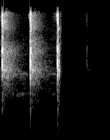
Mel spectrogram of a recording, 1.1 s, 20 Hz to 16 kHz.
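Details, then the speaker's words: Three quick finger snaps imitate the rapid, galloping rhythm of a fetal heartbeat (110–160 beats per minute), as heard with a Pinard stethoscope on a pregnant woman's abdomen and distinct from the maternal pulse. "Es muy difícil contar 110, 160 latidos por minuto, así que lo que se escucha es el ritmo,"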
